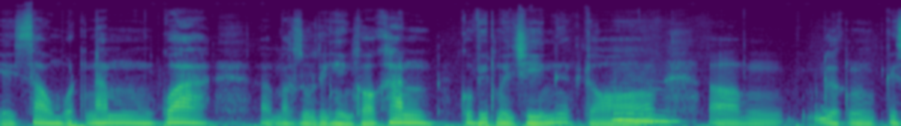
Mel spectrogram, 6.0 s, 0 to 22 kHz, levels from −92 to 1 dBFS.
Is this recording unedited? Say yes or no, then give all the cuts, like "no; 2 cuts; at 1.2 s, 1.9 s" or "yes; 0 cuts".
yes; 0 cuts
